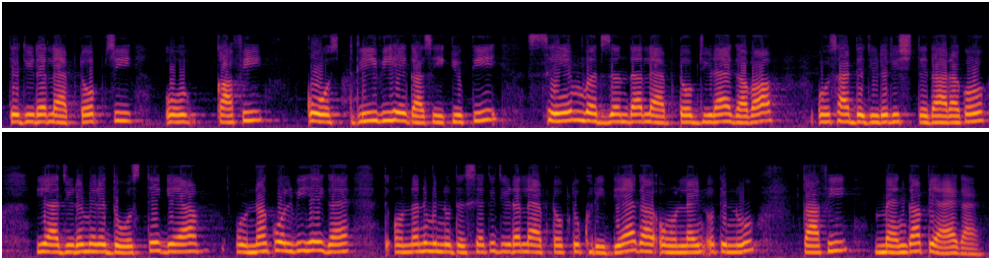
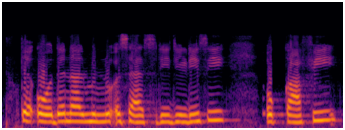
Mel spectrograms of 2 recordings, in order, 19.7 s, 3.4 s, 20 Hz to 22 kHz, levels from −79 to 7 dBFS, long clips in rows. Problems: constant background noise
